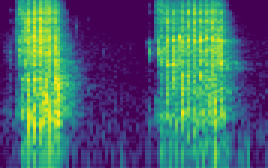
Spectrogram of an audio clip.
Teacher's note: my bottom lip is touching my top lip repeatedly, very fast as I'm sucking air in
